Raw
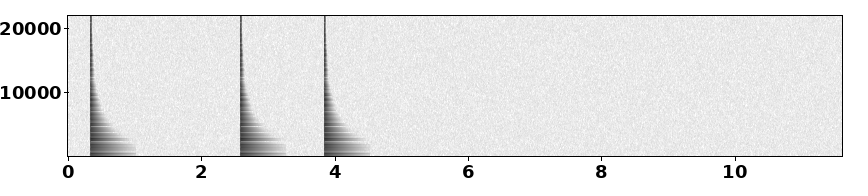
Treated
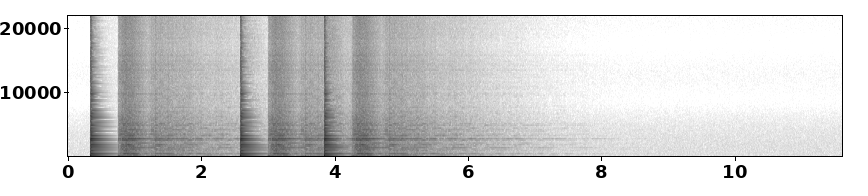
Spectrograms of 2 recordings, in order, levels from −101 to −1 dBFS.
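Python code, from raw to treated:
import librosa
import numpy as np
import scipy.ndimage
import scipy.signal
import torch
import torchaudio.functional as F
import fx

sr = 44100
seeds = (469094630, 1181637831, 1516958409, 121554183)

y = fx.echo_diffused(x, sr, ms=557, feedback_pct=42, wet_db=-7)
y = fx.running_max(y, sr, window=5)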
